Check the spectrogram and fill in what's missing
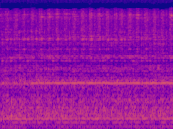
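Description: A sewing machine stitching down a patchwork quilt block, a steady fast mechanical whir running continuously at close range with no talk.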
